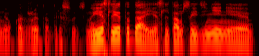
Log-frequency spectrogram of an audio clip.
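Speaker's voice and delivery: usual speaking voice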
